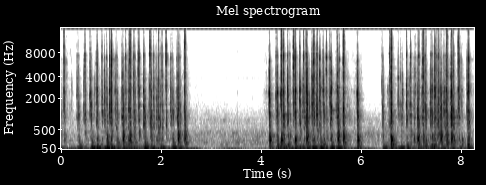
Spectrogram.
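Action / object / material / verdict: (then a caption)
tap / plastic mechanical computer keyboard / plastic / none. Fingertips type continuously on a beige plastic full-size Apple Extended Keyboard II, its hollow plastic keycaps over mechanical switches giving sharp, bright clacks with a low thump. There are three bursts of rapid keystrokes, separated by a pause of near silence around the third second and a brief gap near the sixth second.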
